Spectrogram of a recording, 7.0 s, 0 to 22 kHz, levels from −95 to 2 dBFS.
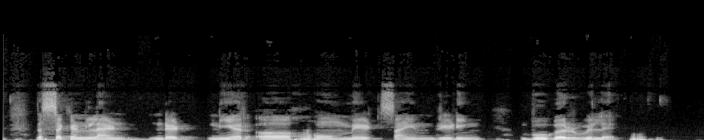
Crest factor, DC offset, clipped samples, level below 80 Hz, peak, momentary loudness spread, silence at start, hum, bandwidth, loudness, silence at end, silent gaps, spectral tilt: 16 dB; under 0.1%; under 0.1%; -32 dBFS; -2 dBFS; 10 LU; 0.05 s; none; 9.4 kHz; -17 LUFS; 0.45 s; none; -6 dB/octave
